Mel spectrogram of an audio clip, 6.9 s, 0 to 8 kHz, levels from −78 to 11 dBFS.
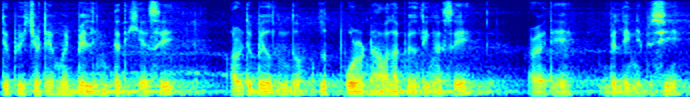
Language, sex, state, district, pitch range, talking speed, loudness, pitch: Nagamese, male, Nagaland, Dimapur, 90-95 Hz, 175 wpm, -20 LUFS, 95 Hz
